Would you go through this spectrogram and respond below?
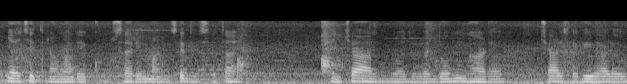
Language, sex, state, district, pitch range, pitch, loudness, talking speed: Marathi, male, Maharashtra, Pune, 120-130 Hz, 125 Hz, -17 LUFS, 135 wpm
